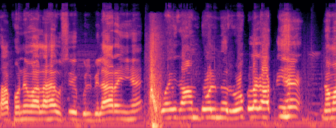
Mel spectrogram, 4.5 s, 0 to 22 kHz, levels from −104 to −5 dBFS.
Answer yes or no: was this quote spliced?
yes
